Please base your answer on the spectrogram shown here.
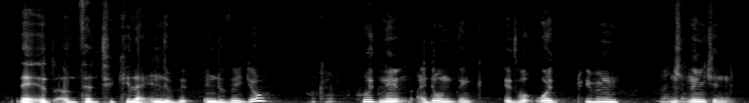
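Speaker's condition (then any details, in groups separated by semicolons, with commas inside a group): Spastic cerebral palsy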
